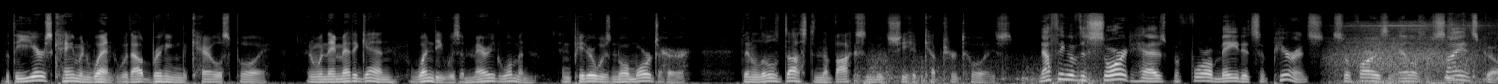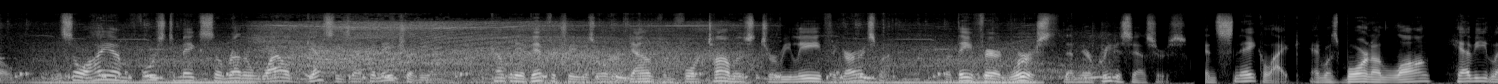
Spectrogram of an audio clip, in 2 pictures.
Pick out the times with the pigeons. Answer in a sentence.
The pigeons can be heard from 14.4 to 26.2 s.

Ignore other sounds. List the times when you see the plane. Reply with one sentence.
The plane can be heard from 13.2 to 26.1 s.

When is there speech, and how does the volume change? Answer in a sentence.
The speech can be heard from 0.0 to 29.9 s, at a steady volume.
